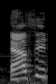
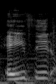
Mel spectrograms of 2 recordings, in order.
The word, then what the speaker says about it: Aphid: Aphid and Aphid are both the correct pronunciations.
